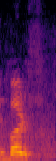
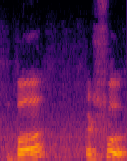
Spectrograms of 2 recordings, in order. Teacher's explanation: जैसे बर्फ, देखिए आप बर्फ, र का पूरा उच्चारण नहीं हो रहा है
